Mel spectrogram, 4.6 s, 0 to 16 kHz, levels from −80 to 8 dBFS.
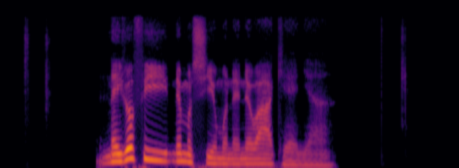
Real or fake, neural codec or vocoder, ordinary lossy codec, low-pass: fake; codec, 24 kHz, 0.5 kbps, DualCodec; none; 10.8 kHz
